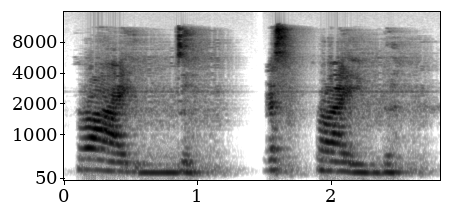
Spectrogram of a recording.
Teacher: So it's y, it's voiced. We use our vocal cords to pronounce it. That's why we pronounce the ending as d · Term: voiced sound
